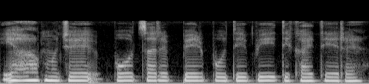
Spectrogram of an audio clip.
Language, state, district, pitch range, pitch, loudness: Hindi, Arunachal Pradesh, Papum Pare, 170-180 Hz, 175 Hz, -15 LUFS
